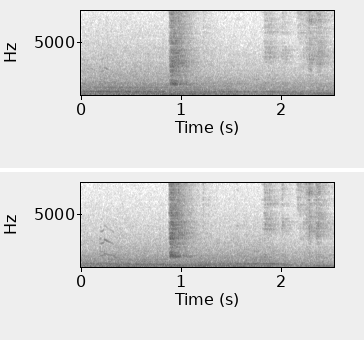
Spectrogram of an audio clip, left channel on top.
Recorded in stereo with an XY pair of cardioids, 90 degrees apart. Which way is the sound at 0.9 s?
50° right.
